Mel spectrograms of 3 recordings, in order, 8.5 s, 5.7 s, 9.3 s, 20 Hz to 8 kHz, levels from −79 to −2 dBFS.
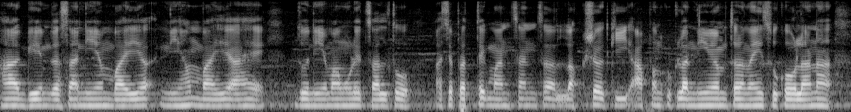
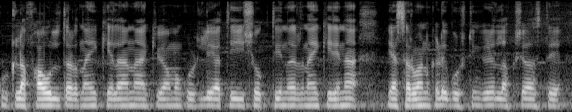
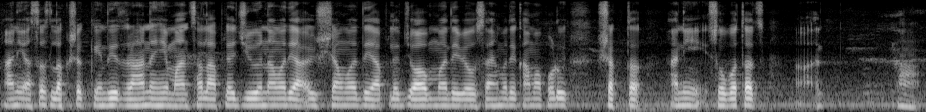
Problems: none marked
